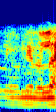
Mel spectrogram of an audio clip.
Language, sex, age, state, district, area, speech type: Malayalam, male, 18-30, Kerala, Kasaragod, rural, conversation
